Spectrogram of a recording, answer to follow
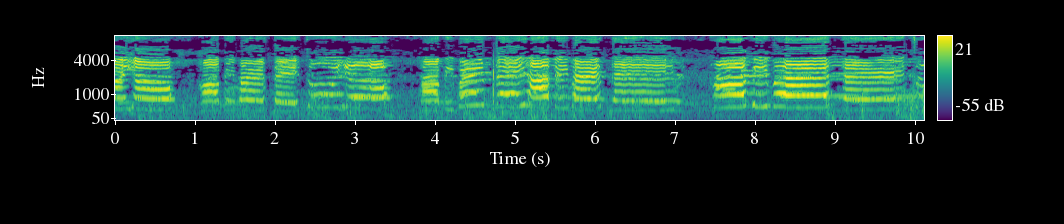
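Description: A high-pitched voice singing in short, repeated notes, with brief pauses between phrases and no instruments.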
